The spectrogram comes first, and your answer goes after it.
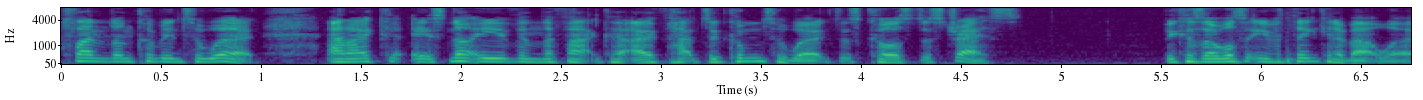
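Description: Talking at a very fast pace with vocal fry, a man shows ordinary pitch variation in a dry recording with no echo. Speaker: vlogger. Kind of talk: casual vlog chat. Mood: frustrated, venting about insomnia. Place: car. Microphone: phone near.

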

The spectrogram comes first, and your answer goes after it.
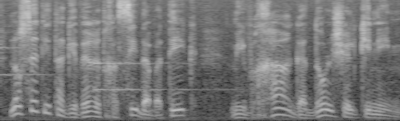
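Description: Music plays in the background as a man speaks at a moderate pace. His pitch swings very widely, and the sound is dry with no echo. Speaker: narrator. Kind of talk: cartoon narration. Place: studio. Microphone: studio mic. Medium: dub.

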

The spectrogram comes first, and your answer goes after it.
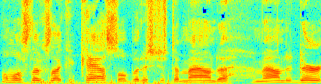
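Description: Noticeable background noise behind a man's dry voice with no echo. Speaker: travel vlogger. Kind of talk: casual vlog narration. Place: open country. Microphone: phone near.

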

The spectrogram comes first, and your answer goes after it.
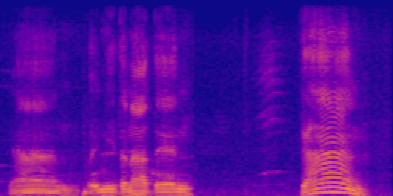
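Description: An animated tone against noticeable background noise. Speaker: DIY video creator. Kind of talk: tutorial. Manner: casual, animated.

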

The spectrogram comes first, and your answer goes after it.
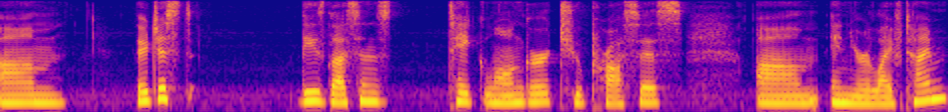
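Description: On a very clean recording with a silent background and a dry, close sound free of echo, a woman with a fairly low pitch speaks very slowly in fairly even intonation, pausing long and often. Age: 30s. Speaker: tarot reader and astrology youtuber. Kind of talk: casual vlog monologue. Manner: rambling with many fillers.

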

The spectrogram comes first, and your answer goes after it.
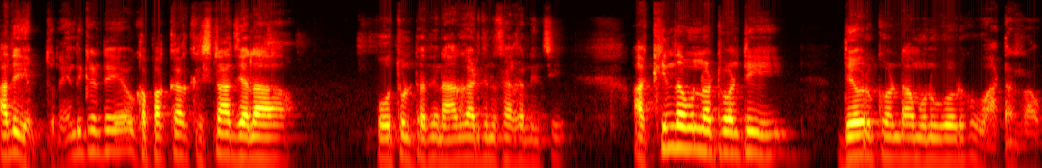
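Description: Man with a Telangana accent, fairly high in pitch, fairly even intonation, big swings in loudness. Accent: Telangana Telugu. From Telangana, Nalgonda district. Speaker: politician. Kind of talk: interview.

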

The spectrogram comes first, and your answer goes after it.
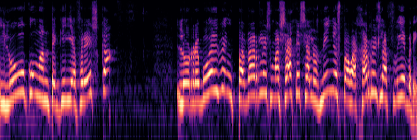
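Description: Pausing long and often, a woman talks at a fairly slow pace in an extremely high pitch. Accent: Asturian. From Asturias, rural western Asturias. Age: 80s+. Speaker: elderly villager. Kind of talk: interview. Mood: relaxed, matter-of-fact. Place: garden. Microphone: lapel.

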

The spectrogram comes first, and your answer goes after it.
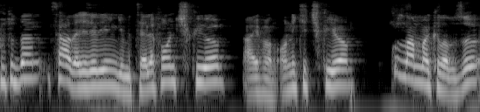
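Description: This man speaks at a fairly quick pace with very wide pitch swings against a quiet background. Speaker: tech podcast co-host, university student. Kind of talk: casual chat.

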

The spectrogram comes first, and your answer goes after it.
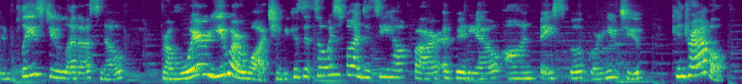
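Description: Faint music plays behind a woman in a room with audible echo. She speaks fairly slowly at a fairly high pitch. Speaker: talk show host. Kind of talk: interview host. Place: home room.

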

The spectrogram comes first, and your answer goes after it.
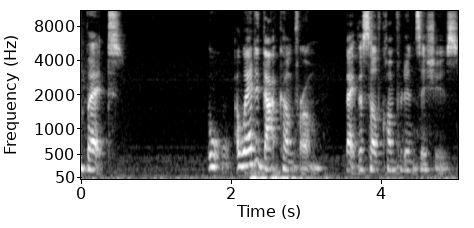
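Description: With vocal fry and a bright, sharp tone, a woman at medium pitch talks at a very slow pace. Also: ordinary pitch variation. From South Africa. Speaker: podcast host. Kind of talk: casual chat. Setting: remote call.

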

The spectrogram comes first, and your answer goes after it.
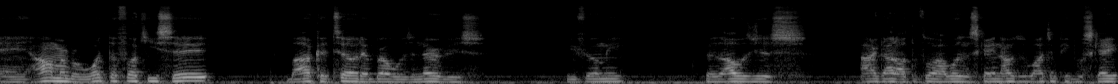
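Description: A somewhat breathy man talks at a moderate pace in a monotone, flat intonation, leaving long, frequent pauses. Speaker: vlogger. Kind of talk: casual vlog chat, storytelling. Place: home room. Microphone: phone near.

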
